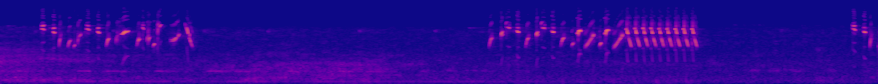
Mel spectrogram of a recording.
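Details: European goldfinch singing two quick phrases of bright, high twittering notes separated by a pause. The second ends in a rapid, evenly repeated run of chirps. Faint low murmuring sounds in between.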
